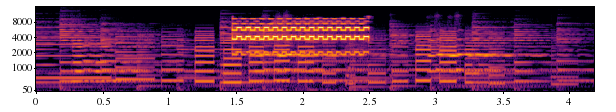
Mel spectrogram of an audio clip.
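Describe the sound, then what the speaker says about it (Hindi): A mobile phone rings loudly with an electronic melodic ringtone, bright tonal notes rising and shifting over about four seconds, steady and close, with no voices over it. "शायद तुम्हारा फोन बज रहा है"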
